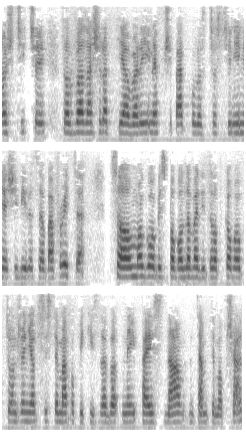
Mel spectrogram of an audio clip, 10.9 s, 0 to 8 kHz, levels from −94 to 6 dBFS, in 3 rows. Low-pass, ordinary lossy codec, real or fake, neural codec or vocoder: 7.2 kHz; MP3, 32 kbps; fake; codec, 16 kHz, 0.4 kbps, LongCat-Audio-Codec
